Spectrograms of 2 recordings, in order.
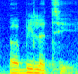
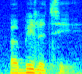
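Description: No difference in how they are said.

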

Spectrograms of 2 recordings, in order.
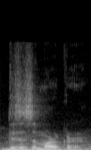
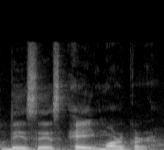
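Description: First: The sentence is spoken quickly and smoothly. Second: The sentence is spoken slowly and deliberately. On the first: "Rápido" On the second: "cuando hablas pausado"

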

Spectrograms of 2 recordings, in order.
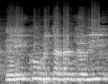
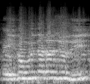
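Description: The two takes are said the same way.

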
